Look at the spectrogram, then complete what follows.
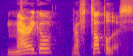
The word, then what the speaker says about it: Marigo Raftopoulos: Wow, so today we have Marigo Raftopoulos, and I hope that I got that last name right.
